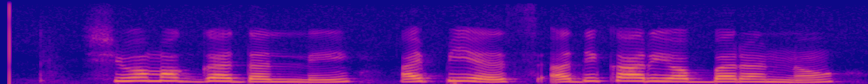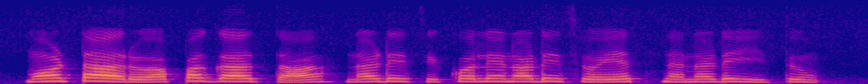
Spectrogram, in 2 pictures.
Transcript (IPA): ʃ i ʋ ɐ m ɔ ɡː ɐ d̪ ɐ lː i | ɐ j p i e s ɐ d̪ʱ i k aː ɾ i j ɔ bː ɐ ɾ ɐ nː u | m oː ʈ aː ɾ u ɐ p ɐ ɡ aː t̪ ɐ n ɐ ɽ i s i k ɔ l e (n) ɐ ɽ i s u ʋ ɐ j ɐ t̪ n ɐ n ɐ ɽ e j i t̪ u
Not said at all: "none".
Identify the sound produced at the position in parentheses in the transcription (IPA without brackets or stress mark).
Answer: n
